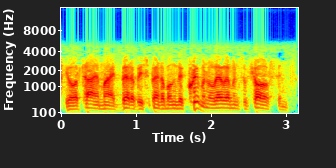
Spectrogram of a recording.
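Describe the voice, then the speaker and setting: An actor playing a stuffy, haughty businessman in a 1950s radio drama, pompous, clipped and quick to take offense. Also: sits low, fairly even intonation, lightly acted. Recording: dull old radio recording with faint hiss.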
